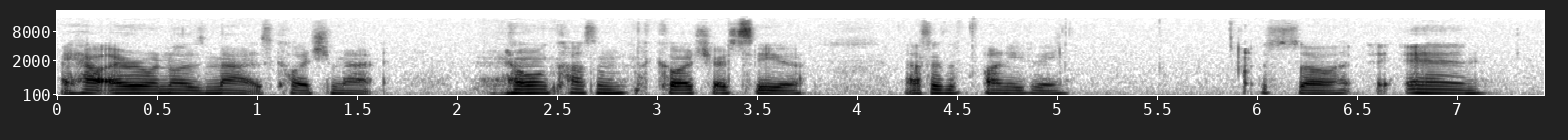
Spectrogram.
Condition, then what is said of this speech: Stuttering. But, you know, actually, I think I said it wrong the first time.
